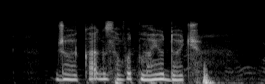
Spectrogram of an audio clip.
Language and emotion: Russian, neutral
